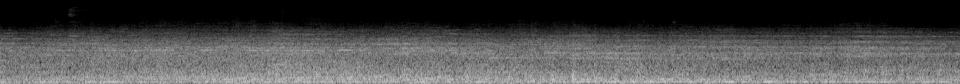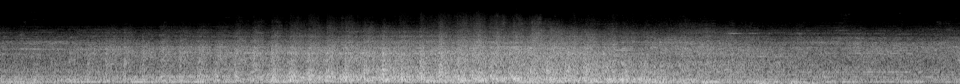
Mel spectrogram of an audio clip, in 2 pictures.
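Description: Long freight train rolling past close by: a steady rumble of steel wheels on rail with clickety-clack of wheels over the rail joints. It swells louder about two-thirds of the way through, then eases again.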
